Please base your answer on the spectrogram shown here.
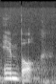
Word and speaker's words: Imbolc: about in The Chalice lighting the holiday of in bulk folks want to say that with me in bulk I was proud of myself when I learned how to pronounce that the in bulk is a holiday grounded in the Pagan Celtic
